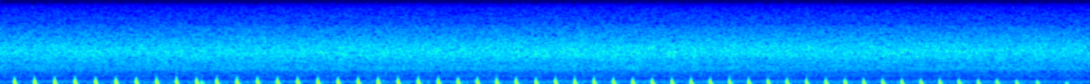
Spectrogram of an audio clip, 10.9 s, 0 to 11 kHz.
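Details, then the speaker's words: Needle EMG: steady, regular dull pops near 150 a minute with gradual slowing at the end, positive sharp wave type of fibrillation potential; positive sharp waves. "both of them will fire in a regular firing pattern usually with a gradual slowing down so here's an example of a spike form see a try little triphasic Spike and here's a positive"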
